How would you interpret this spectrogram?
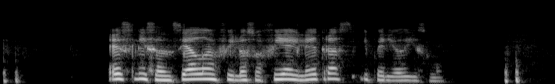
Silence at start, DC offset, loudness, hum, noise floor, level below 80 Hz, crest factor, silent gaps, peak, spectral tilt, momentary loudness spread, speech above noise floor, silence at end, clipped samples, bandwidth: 0.05 s; under 0.1%; -18 LUFS; none; -73 dBFS; -66 dBFS; 18 dB; 4.92-4.96 s; -2 dBFS; -6.5 dB/octave; 16 LU; 56 dB; 0.35 s; under 0.1%; 7.4 kHz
